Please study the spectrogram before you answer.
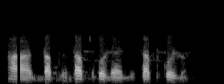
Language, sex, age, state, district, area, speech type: Telugu, male, 60+, Andhra Pradesh, Konaseema, rural, conversation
